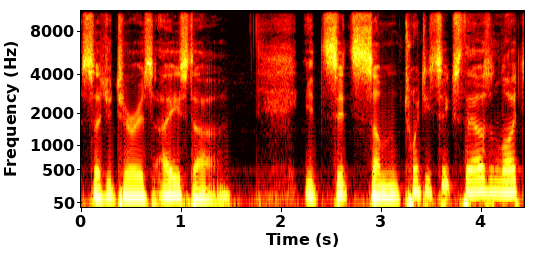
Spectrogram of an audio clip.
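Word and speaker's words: Sagittarius A*: The first observations of this bizarre object came 3 years later, called Sagittarius A, or pronounced Sagittarius A star.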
